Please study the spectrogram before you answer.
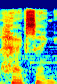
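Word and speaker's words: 학생: For example, the word for student, written as shusheng in Chinese, is pronounced gakusei in Japanese, but hagseng in Korean, illustrating how shared influences have diverged over time.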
